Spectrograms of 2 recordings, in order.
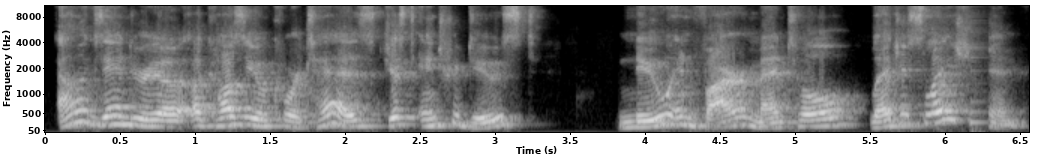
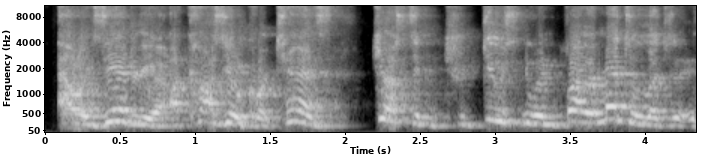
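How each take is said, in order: First: The tone is calm and neutral. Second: The tone is alarmed and outraged. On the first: "CNN and they're like" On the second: "It's the same words, but the tone is like"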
